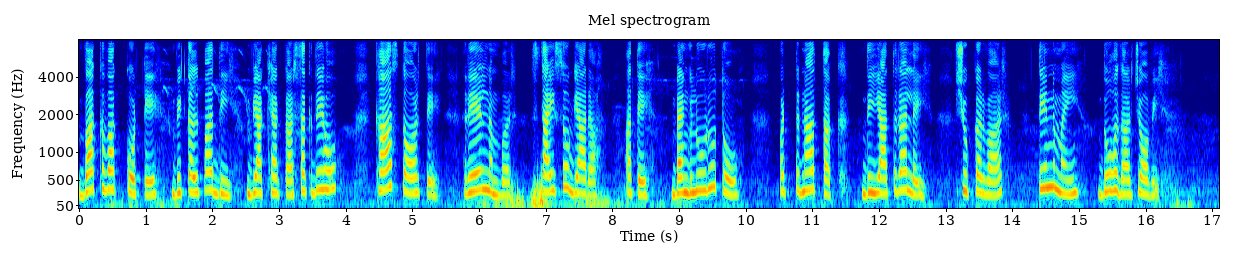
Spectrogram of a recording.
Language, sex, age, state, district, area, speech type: Punjabi, female, 18-30, Punjab, Hoshiarpur, urban, read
